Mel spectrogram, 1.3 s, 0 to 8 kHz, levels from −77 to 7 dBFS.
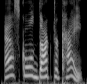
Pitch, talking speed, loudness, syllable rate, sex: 265 Hz, 185 wpm, -19 LUFS, 3.4 syllables/s, female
